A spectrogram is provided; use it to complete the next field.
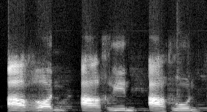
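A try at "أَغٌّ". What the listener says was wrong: Itu mah nggak ada tasdid. Ada tasdidnya Pak, goeknya. Jadi kalau yang ada tasdid itu sama seperti ini. Satu hidup, satu mati.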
